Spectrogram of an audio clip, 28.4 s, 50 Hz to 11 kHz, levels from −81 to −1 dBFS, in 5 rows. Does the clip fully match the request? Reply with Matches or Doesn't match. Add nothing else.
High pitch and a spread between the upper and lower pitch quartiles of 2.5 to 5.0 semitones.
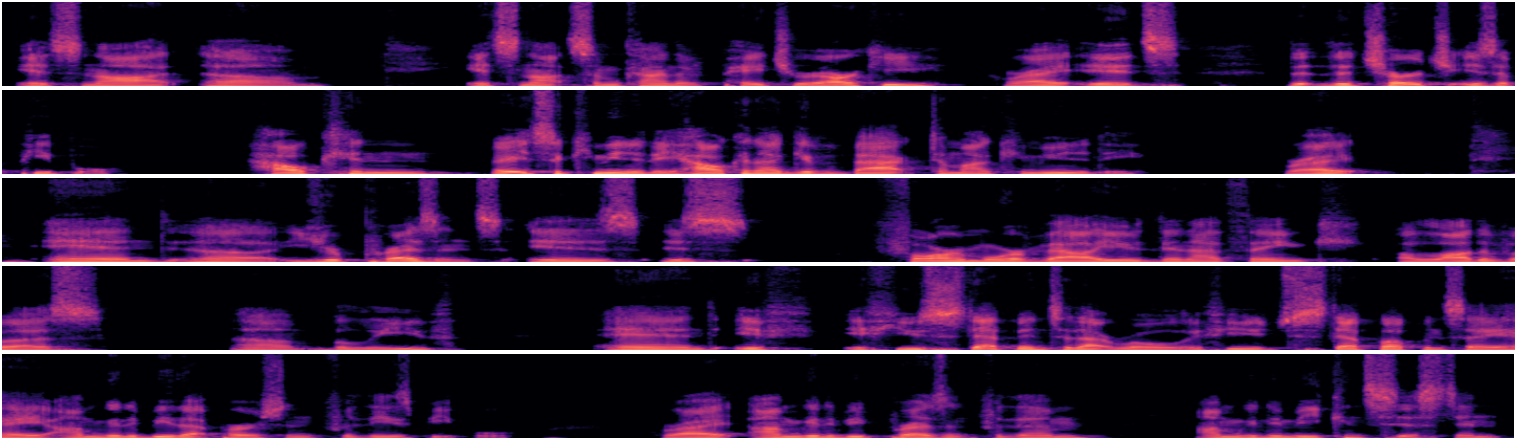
Doesn't match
